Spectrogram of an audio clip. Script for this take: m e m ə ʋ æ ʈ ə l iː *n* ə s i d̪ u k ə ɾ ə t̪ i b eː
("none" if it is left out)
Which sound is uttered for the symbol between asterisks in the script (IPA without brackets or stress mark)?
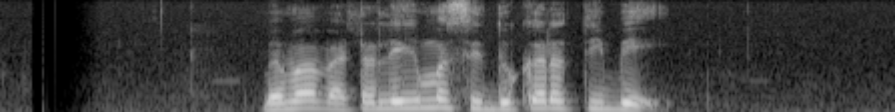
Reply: m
